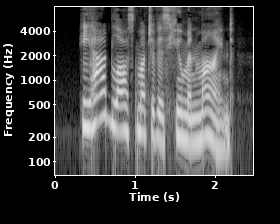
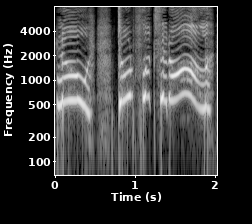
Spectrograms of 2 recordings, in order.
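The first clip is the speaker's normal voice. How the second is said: high urgent shout; Pepper shouting; 3 dB louder than usual. A narrator's reading. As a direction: shout to stop them. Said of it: "shouted Pepper".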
